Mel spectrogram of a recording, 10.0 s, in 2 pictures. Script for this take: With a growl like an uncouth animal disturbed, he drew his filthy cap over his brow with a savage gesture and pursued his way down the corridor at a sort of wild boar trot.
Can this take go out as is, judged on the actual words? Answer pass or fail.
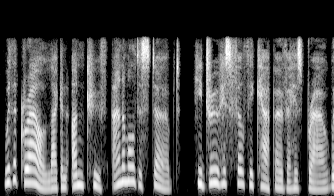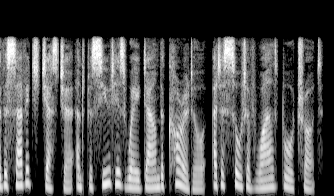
pass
